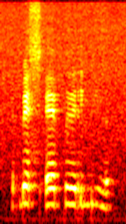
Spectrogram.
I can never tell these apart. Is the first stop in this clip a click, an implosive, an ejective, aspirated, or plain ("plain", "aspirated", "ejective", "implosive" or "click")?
implosive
